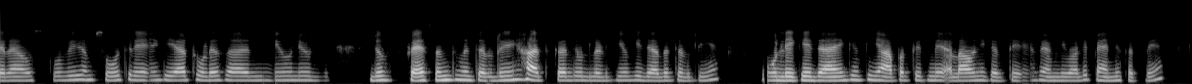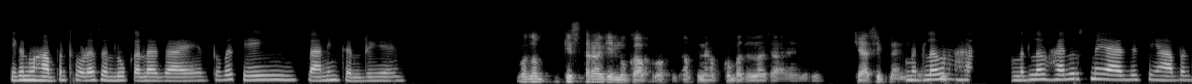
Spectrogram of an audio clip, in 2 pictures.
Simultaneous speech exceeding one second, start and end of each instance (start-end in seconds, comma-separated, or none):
none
